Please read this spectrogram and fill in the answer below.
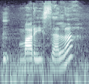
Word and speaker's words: Maricella: Maricella?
